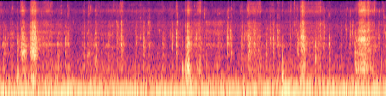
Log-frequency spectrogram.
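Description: Faint, scattered chewing and crunching from a person eating a rice-vermicelli bowl with lettuce, bean sprouts and peanuts. There are short separate crunches, a slightly louder one near the end.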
